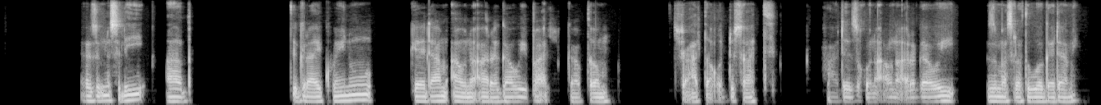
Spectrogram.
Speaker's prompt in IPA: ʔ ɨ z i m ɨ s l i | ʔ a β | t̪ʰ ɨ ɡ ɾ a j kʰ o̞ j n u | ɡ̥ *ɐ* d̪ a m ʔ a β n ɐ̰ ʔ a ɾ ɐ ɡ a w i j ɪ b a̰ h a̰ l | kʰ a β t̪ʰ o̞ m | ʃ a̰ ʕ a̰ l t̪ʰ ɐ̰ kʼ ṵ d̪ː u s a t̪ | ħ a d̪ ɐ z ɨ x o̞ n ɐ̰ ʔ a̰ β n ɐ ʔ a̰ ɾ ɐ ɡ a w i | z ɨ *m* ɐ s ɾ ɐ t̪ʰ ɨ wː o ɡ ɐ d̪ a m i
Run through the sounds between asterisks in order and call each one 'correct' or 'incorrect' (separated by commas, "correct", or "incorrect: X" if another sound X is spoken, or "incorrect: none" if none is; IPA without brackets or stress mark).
correct, correct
